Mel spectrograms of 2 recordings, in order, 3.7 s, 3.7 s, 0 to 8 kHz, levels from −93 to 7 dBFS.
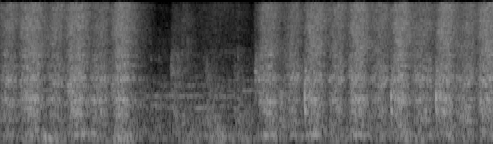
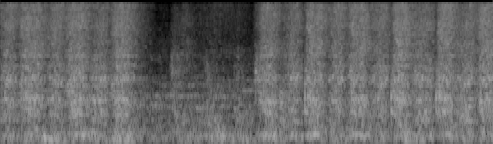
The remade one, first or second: second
